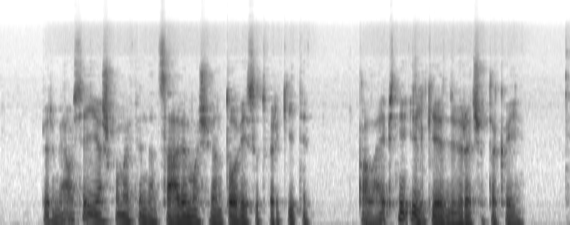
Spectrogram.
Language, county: Lithuanian, Panevėžys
